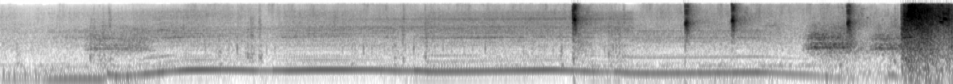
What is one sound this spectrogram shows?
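A video game off-road vehicle's engine drones as it drives.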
